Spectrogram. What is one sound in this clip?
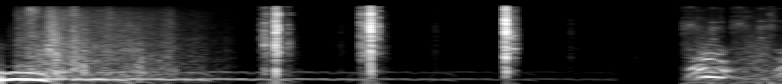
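A revolver fires several sharp shots.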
